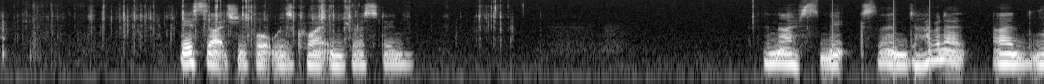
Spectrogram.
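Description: A plastic wrapper crinkles in a man's hands.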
